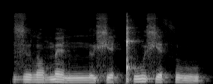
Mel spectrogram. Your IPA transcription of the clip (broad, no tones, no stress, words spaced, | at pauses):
zɯlɔmɛnːɯ xʲɛǃʰuxʲɛ θu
